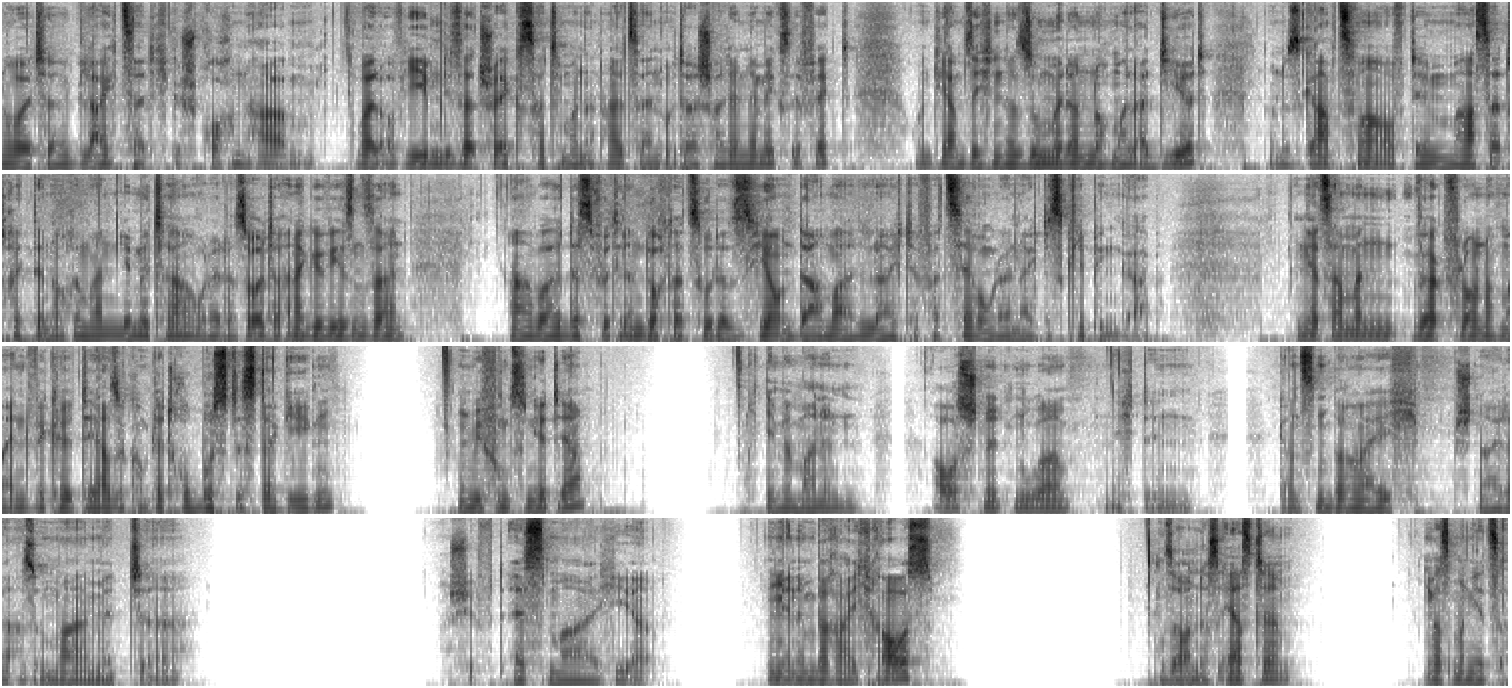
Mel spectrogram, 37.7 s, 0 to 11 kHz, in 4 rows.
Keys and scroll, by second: 32.4 shift+s.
